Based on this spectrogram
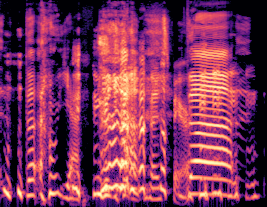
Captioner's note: both laughing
